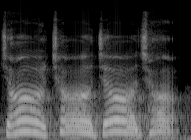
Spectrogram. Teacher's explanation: नीचे आपका है संघर्षी व्यंजन स्पर्श संघर्षी यानी जिसका स्पर्श यानी एक दूसरे को स्पर्श करते हुए संघर्ष करते हुए वायु बाहर निकले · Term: स्पर्श संघर्षी व्यंजन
